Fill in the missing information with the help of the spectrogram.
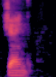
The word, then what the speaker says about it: Django: The D, the, the, the D is silent. – Oh, Jan- oh, Jang. Oh, like the movie Django yeah. Unchained. Yep, spell, pronounced the same way.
